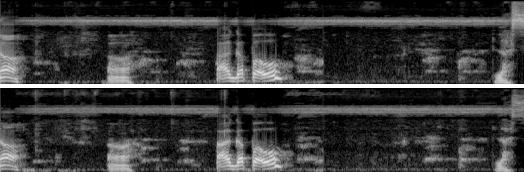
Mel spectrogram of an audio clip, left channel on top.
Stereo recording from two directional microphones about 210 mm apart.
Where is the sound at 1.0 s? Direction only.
15° left (ahead or behind).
